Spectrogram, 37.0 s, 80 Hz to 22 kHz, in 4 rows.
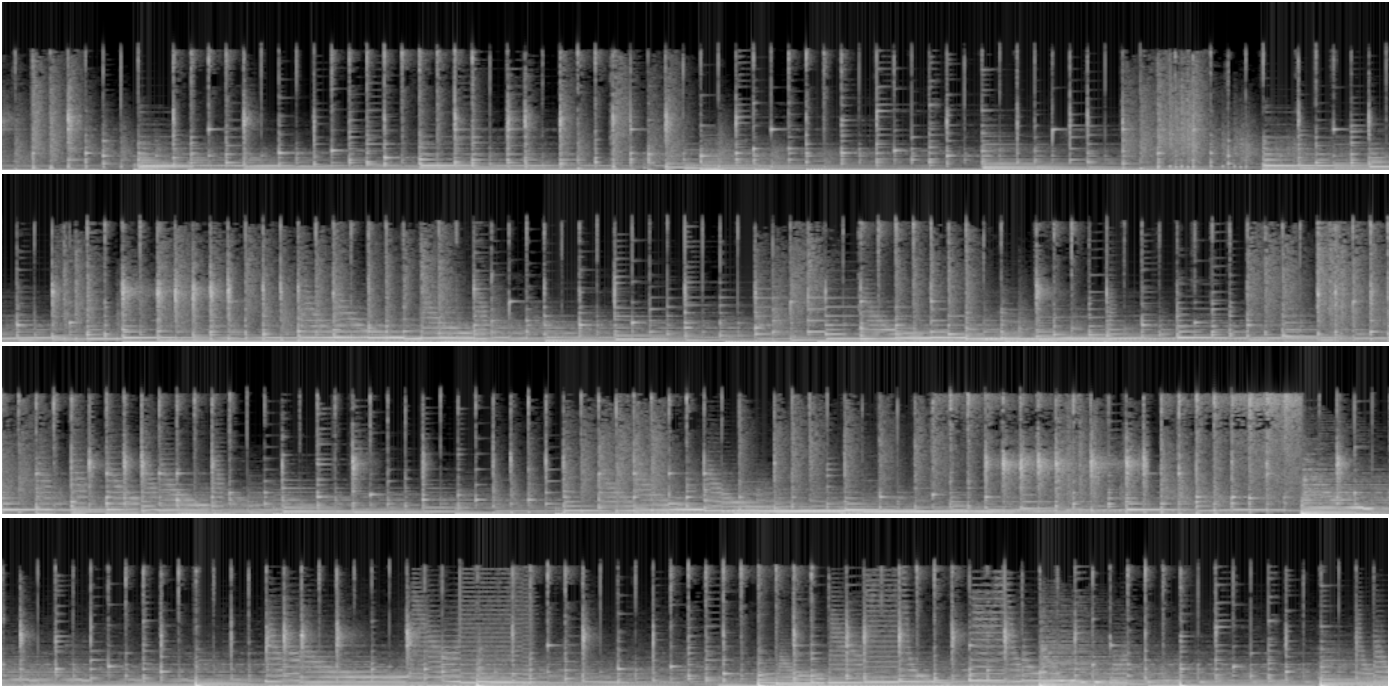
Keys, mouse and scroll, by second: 0.3 click, 1.6-3.1 drag, 3.9 click, 4.9 click, 5.7 o, 6.2 click, 7.3 1, 9.7-10.8 drag, 11.1 click, 11.9 click, 12.7 5, 13.1 click, 14.1 click, 20.9 middle click, 20.9 scroll down 1, 21.5-22.5 middle drag, 24.9 click, 25.8 ctrl+click, 28.6 click, 29.1 click, 29.9 click, 30.8 click, 32.1 click, 32.7 click, 33.6 click, 35.2 ctrl+click.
